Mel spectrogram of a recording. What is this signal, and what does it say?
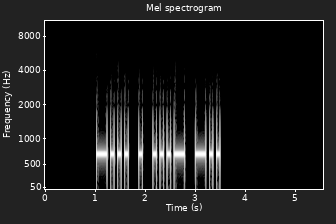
Morse code, heard as a keyed tone, about 17 wpm, 700 Hz. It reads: BEVD
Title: All Cut Numbers - 4-Digit 17wpm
